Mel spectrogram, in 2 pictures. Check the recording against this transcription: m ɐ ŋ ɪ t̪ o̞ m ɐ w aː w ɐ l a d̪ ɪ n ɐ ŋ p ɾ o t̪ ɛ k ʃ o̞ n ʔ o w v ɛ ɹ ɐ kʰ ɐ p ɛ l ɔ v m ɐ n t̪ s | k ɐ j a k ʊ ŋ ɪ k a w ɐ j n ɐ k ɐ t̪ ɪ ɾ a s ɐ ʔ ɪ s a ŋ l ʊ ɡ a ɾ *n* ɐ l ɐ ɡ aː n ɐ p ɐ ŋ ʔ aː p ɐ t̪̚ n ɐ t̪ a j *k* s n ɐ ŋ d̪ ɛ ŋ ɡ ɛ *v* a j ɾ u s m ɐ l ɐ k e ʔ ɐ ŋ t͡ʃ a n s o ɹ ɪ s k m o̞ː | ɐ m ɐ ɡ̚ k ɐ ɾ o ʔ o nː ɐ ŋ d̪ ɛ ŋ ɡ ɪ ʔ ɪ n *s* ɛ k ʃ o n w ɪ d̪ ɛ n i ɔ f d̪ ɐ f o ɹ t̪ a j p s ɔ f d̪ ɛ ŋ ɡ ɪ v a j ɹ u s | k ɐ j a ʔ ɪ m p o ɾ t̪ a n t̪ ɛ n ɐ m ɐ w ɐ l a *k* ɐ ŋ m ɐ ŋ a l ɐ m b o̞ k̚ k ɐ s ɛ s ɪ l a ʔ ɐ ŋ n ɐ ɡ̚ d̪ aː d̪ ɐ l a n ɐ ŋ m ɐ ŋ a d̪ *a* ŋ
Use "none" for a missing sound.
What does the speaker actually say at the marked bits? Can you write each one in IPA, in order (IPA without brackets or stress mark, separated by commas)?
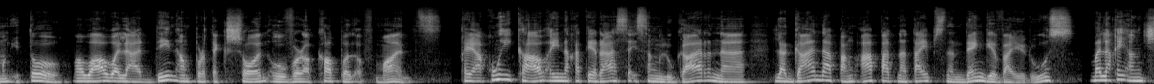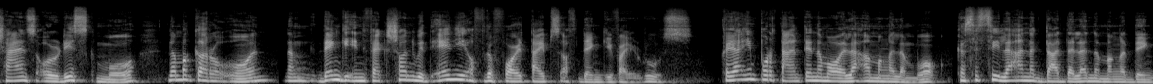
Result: n, p, v, f, ʔ, ɛ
